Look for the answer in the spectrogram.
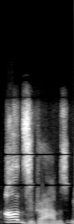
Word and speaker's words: Ansagrams: So they are Answergrams, which is spelled Ansagrams. So it's like Answergrams, but anagrams, but with the S in there.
